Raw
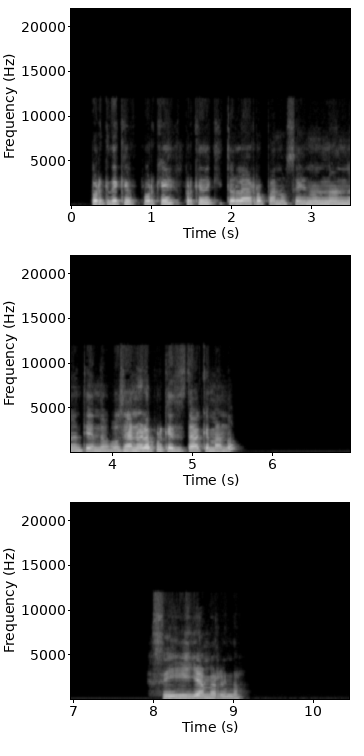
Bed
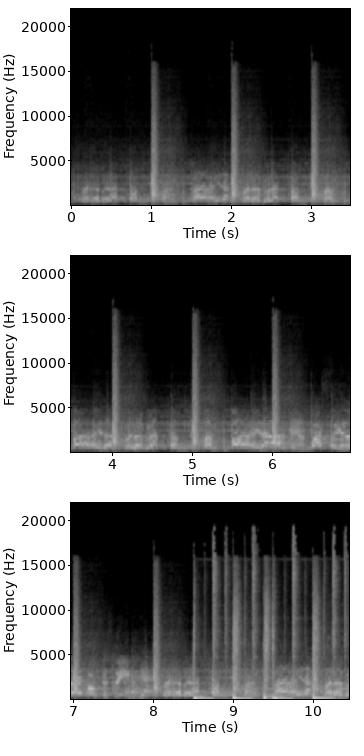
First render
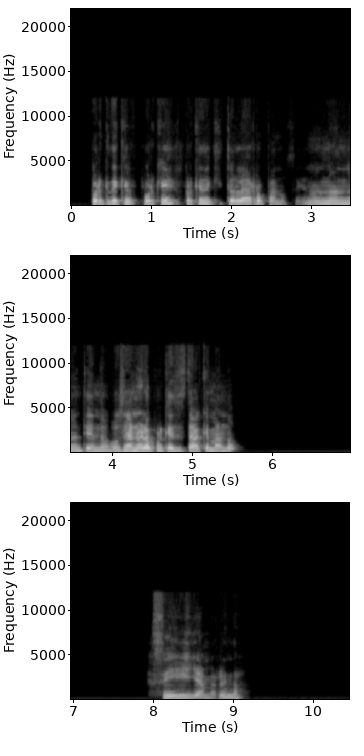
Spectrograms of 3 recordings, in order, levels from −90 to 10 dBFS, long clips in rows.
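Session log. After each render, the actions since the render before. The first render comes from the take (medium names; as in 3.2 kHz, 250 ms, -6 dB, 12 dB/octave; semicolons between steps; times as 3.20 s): 2.28–3.28 s: dip -22 dB, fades 0.41 s equal-power; 8.22–8.82 s: fade out, to -18 dB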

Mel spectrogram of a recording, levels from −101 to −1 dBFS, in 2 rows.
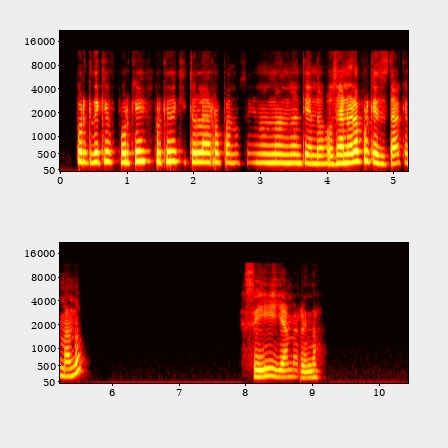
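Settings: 0.88–1.65 s: tilt shelf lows +4.5 dB; 4.87–5.41 s: dip -13 dB, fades 0.26 s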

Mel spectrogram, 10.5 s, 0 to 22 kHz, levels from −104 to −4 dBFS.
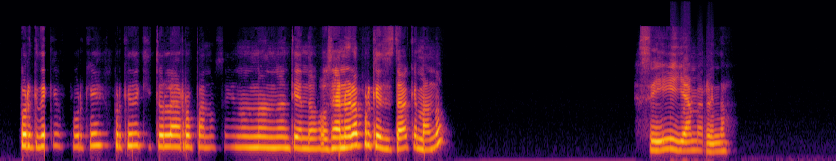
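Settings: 0.55–2.38 s: fade in, from -23.5 dB; 4.23–5.30 s: three bands compressed up and down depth 70%; 8.37–8.92 s: waveshaping leveller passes 1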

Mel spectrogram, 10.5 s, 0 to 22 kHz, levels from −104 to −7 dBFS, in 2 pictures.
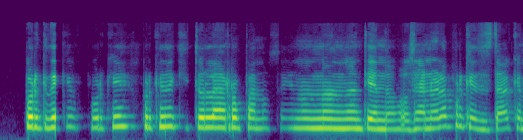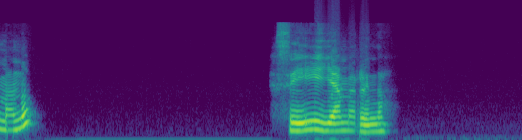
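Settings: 3.85–5.36 s: compression 2.5:1, threshold -30 dBFS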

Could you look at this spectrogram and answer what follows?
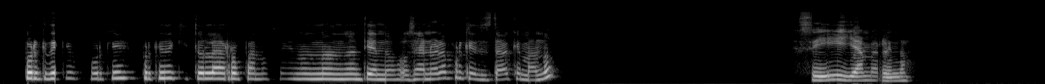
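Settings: peaking EQ 4.8 kHz +5 dB 0.45 oct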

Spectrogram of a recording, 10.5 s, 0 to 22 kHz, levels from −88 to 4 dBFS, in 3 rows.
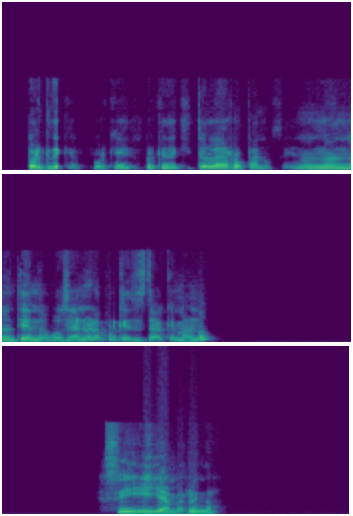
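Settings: treble shelf 3.5 kHz +8.5 dB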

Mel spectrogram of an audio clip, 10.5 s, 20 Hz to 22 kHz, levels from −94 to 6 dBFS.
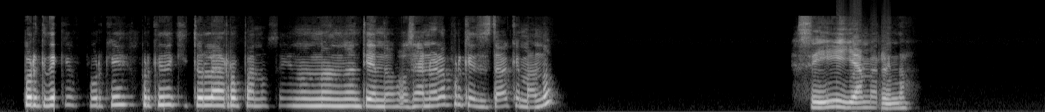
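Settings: trim +3 dB; peak limiter -2 dBFS, peak gain reduction 1 dB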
